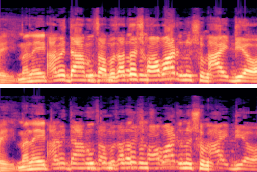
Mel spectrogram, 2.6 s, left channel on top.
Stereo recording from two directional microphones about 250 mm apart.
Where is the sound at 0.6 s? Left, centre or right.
Left.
